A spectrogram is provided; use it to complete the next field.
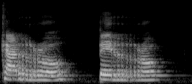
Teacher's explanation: it's letter R so you have to focus not only on the strong R which we all know it's kind of difficult rolling your RS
